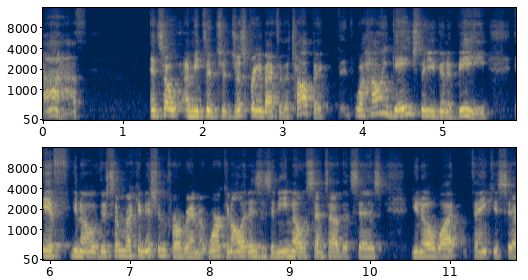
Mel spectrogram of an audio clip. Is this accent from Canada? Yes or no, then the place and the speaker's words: yes; Canada; as a Canadian, we called it elementary school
